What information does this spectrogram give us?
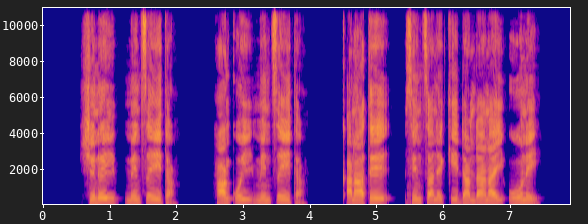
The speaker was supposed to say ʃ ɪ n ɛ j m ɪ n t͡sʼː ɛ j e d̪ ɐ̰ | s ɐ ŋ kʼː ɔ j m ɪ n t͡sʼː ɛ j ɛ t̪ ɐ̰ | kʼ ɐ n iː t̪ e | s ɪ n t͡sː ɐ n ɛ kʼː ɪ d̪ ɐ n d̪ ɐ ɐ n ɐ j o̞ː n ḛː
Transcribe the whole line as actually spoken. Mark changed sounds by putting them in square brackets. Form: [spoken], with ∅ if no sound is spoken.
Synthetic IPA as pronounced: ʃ ɪ n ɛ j m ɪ n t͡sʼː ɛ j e [t̪] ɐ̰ | [h] ɐ ŋ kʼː ɔ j m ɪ n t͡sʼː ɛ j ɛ t̪ ɐ̰ | kʼ ɐ n [aː] t̪ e | s ɪ n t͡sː ɐ n ɛ kʼː ɪ d̪ ɐ n d̪ ɐ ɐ n ɐ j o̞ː n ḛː

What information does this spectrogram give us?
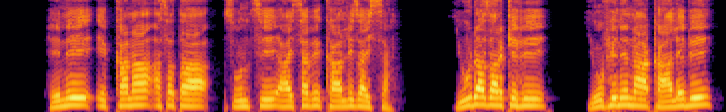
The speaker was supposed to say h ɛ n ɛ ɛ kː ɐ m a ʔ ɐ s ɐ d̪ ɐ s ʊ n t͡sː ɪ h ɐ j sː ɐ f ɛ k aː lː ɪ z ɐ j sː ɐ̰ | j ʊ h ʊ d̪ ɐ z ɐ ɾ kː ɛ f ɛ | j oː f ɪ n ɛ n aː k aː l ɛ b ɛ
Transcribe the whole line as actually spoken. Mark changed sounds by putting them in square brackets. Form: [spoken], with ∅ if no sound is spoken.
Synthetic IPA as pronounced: h ɛ n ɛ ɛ kː ɐ [n] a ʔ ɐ s ɐ [t̪] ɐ s ʊ n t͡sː ɪ h ɐ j sː ɐ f ɛ k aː lː ɪ z ɐ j sː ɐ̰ | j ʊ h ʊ d̪ ɐ z ɐ ɾ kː ɛ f ɛ | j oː f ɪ n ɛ n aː k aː l ɛ b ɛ

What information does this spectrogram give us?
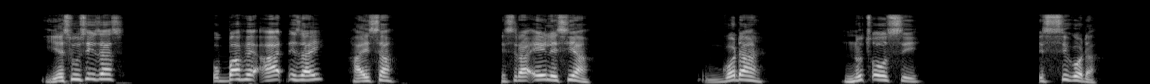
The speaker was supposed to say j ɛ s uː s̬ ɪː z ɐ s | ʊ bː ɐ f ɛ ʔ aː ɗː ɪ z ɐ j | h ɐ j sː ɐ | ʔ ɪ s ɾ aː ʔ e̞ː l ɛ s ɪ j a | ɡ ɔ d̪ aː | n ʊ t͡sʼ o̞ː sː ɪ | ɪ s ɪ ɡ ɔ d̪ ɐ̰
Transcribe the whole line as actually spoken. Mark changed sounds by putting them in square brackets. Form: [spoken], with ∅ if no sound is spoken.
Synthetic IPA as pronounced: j ɛ s uː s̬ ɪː z ɐ s | ʊ bː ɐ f ɛ ʔ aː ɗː ɪ z ɐ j | h ɐ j sː ɐ | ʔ ɪ s ɾ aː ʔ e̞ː l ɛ s ɪ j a | ɡ ɔ d̪ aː | n ʊ t͡sʼ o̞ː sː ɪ | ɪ [sː] ɪ ɡ ɔ d̪ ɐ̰

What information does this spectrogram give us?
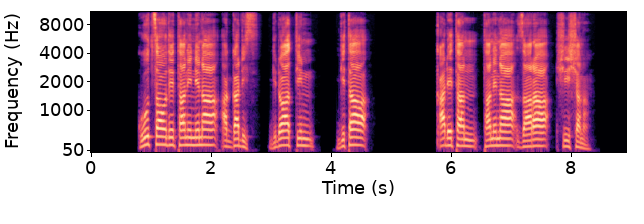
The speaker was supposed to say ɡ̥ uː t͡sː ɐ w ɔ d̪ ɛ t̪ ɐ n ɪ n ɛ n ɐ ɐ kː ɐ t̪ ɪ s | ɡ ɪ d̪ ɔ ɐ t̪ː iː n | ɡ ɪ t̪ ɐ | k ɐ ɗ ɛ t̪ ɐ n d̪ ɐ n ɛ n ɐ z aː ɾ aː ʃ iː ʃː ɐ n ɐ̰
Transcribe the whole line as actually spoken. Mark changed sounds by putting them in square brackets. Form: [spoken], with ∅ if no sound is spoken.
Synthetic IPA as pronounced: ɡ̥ uː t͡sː ɐ w ɔ d̪ ɛ t̪ ɐ n ɪ n ɛ n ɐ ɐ [ɡː] ɐ [d̪] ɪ s | ɡ ɪ d̪ ɔ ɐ t̪ː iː n | ɡ ɪ t̪ ɐ | [kʼ] ɐ ɗ ɛ t̪ ɐ n [t̪] ɐ n ɛ n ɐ z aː ɾ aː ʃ iː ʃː ɐ n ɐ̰

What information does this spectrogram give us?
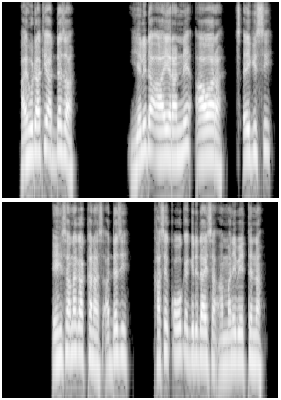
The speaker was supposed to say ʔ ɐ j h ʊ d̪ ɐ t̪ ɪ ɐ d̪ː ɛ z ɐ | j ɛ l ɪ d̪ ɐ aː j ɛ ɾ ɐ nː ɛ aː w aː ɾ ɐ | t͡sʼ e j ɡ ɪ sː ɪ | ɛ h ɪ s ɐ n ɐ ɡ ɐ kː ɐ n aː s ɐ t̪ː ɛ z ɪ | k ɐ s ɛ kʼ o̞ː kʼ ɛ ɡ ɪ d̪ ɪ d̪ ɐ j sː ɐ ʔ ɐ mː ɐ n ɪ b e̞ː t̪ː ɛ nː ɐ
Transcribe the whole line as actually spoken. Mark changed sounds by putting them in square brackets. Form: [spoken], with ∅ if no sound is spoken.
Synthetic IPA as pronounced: ʔ ɐ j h ʊ d̪ ɐ t̪ ɪ ɐ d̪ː ɛ z ɐ | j ɛ l ɪ d̪ ɐ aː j ɛ ɾ ɐ nː ɛ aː w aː ɾ ɐ | t͡sʼ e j ɡ ɪ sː ɪ | ɛ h ɪ s ɐ n ɐ ɡ ɐ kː ɐ n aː s ɐ [d̪ː] ɛ z ɪ | k ɐ s ɛ kʼ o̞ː kʼ ɛ ɡ ɪ d̪ ɪ d̪ ɐ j sː ɐ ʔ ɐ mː ɐ n ɪ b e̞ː t̪ː ɛ nː ɐ

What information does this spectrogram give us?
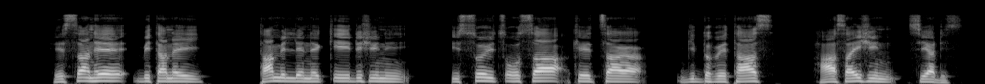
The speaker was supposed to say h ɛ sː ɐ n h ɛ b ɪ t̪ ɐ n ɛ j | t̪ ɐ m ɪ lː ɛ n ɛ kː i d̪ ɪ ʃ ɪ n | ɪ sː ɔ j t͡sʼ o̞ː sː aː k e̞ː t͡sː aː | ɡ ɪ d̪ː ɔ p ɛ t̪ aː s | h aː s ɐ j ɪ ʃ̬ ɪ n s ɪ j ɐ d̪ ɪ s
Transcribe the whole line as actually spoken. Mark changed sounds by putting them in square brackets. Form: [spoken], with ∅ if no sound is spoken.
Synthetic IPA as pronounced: h ɛ sː ɐ n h ɛ b ɪ t̪ ɐ n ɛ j | t̪ ɐ m ɪ lː ɛ n ɛ [kʼː] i d̪ ɪ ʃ ɪ n | ɪ sː ɔ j t͡sʼ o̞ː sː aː k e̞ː t͡sː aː | ɡ ɪ d̪ː ɔ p ɛ t̪ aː s | h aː s ɐ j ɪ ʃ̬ ɪ n s ɪ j ɐ d̪ ɪ s

